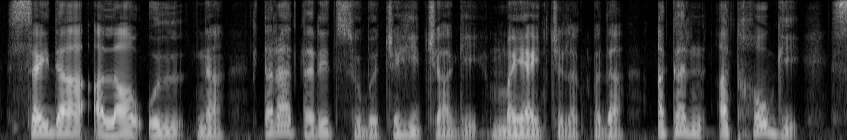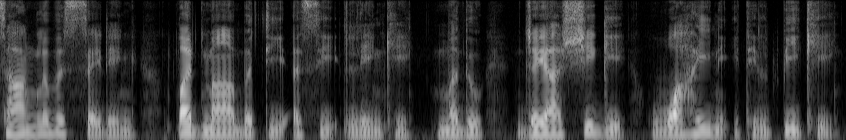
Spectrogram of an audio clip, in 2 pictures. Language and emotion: Manipuri, neutral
